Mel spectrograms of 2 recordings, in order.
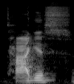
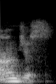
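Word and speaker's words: Tonges: um the 49ers um I can't pronounce his name to Tagis or whatever. Tongis. Jake Tongis. Tanis.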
